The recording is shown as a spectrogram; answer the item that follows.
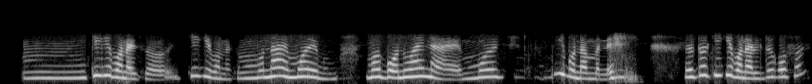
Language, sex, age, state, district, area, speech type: Assamese, female, 18-30, Assam, Kamrup Metropolitan, rural, conversation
